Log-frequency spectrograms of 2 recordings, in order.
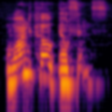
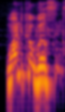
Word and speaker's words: WandCowWilsons: And so my our Yahoo group was called WandCowIlsons was the name of it, or WandCowWilsons. There we go. I pronounced it a little bit wrong.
